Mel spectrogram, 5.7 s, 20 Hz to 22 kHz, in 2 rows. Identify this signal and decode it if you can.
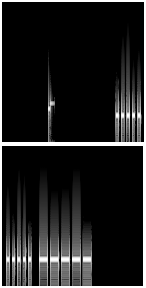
Morse code, heard as a keyed tone, about 22 wpm, 700 Hz. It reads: 550
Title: Numbers - 3-Digit 22wpm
